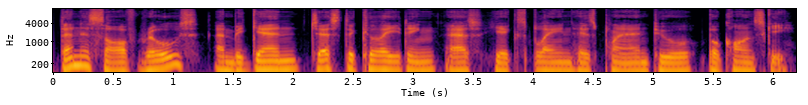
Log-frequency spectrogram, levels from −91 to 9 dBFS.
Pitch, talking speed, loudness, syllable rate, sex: 120 Hz, 115 wpm, -17 LUFS, 4.0 syllables/s, male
